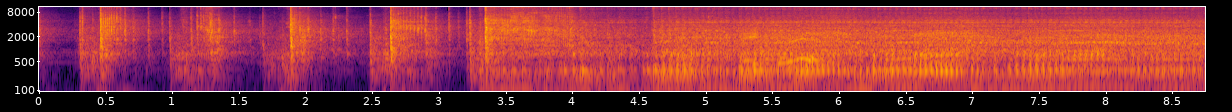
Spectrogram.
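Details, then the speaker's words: Toyota Land Cruiser FJ40 after about 20 years sitting, new fuel filter and gas valve O-ring: a few cranking bursts, then it catches and runs loud and uneven; carburetor not pulling fuel through the main jet. "all right well it definitely runs and it definitely has carb problems it's not pulling fuel through the main jet"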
